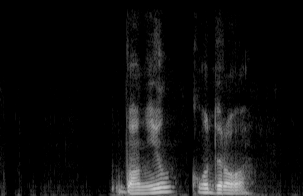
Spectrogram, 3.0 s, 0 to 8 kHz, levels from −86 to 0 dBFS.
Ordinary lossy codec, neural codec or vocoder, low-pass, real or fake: none; codec, 16 kHz, 4.8 kbps, FACodec; none; fake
